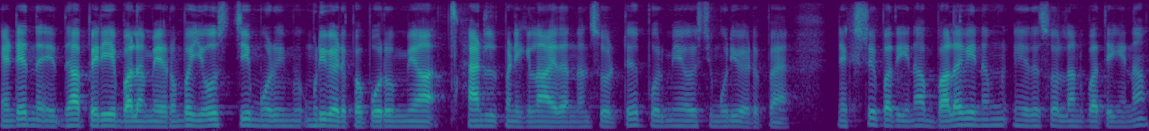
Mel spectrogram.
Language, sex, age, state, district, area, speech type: Tamil, male, 18-30, Tamil Nadu, Viluppuram, urban, spontaneous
